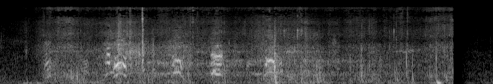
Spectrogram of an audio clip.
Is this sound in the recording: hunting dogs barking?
yes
